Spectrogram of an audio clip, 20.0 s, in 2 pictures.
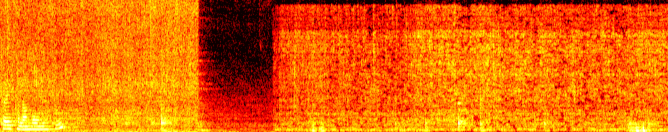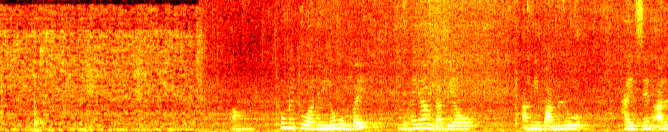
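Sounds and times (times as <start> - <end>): vegetables sizzling in oil: 0.0 - 3.4, 4.1 - 20.0.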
